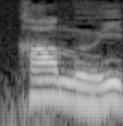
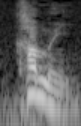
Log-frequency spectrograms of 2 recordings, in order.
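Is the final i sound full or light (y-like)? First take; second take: full; light. First: The final i is pronounced as a full vowel. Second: The final i is pronounced lightly, like y. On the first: The speaker calls it wrong. "これもカムイではなくて" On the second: The speaker calls it right. "これは軽く発音いたします"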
